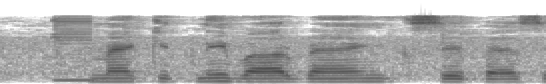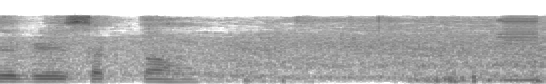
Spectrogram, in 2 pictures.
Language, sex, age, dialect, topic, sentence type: Hindi, male, 18-24, Awadhi Bundeli, banking, question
